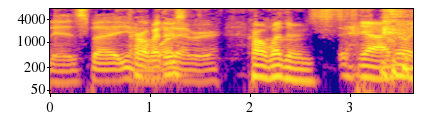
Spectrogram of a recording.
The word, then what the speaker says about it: Weathers: for Arnold Schwarzenegger's or uh Stallone's or Carl Matthews I don't know who that is but yeah whatever Carl Weathers yeah I know I said that last name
